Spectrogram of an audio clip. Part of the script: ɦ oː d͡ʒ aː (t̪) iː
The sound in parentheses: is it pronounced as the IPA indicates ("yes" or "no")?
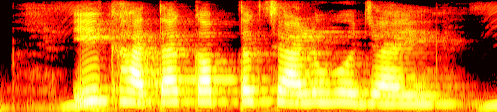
no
